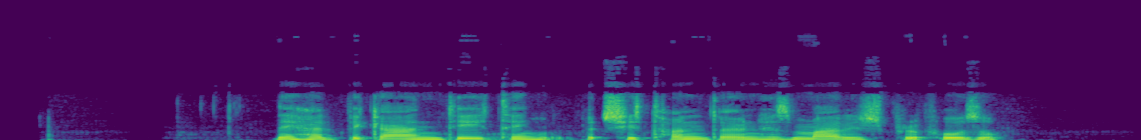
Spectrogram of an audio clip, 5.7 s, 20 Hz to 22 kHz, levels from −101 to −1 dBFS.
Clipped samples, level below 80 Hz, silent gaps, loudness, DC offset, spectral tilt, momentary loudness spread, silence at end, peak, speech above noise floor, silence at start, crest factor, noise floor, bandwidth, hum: under 0.1%; -58 dBFS; none; -20 LUFS; under 0.1%; -5.5 dB/octave; 4 LU; 0.7 s; -6 dBFS; 64 dB; 1.4 s; 16 dB; -84 dBFS; 7.6 kHz; none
